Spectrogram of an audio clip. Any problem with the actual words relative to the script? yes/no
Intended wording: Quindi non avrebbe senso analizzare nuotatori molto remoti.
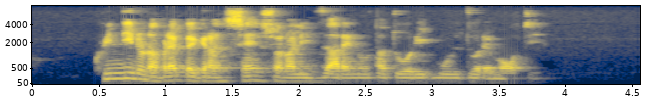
yes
